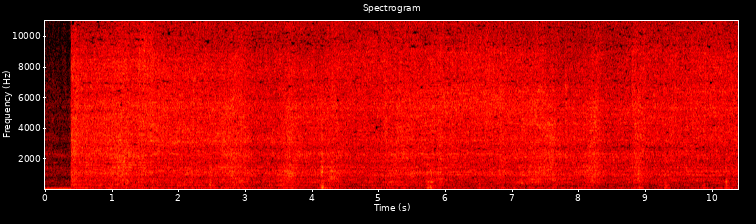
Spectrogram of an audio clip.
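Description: Marinated chicken pieces sizzling steadily as they fry in hot oil in a nonstick pan, with a couple of light taps of the spatula against the pan about four and six seconds in.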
